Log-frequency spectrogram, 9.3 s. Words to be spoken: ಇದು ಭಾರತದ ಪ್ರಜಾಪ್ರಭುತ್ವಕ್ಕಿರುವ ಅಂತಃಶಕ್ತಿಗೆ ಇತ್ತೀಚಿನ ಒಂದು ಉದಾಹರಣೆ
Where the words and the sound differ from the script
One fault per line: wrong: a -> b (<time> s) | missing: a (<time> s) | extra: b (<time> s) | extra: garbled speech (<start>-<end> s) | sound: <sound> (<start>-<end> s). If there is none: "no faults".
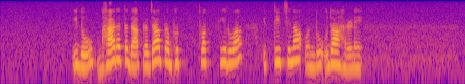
missing: ಅಂತಃಶಕ್ತಿಗೆ (4.7 s)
